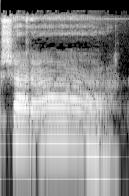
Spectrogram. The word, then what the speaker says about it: xará: Para descobrir isso, tem um macete muito simples, que eu posso falar assim: olha o xará, olha o xará. Tá vendo que eu puxo mais, eu demoro mais na última sílaba?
